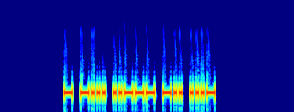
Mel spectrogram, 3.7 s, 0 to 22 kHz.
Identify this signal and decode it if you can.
Morse code, heard as a keyed tone, about 34 wpm, 700 Hz. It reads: TB2DV
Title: DXCC-100 Call Signs - 5 Characters - Repeated 2x - 35wpm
